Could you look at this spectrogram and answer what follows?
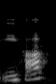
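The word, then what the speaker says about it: hija: And I don't know if it's cuz this e-ha of water came up. I think I'm saying that right. H I J A is a e-ha in Spanish.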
